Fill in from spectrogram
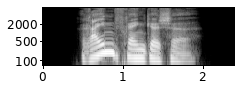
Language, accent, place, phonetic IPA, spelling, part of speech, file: German, Germany, Berlin, [ˈʁaɪ̯nˌfʁɛŋkɪʃə], rheinfränkische, adjective, De-rheinfränkische.ogg
- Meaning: inflection of rheinfränkisch: 1. strong/mixed nominative/accusative feminine singular 2. strong nominative/accusative plural 3. weak nominative all-gender singular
